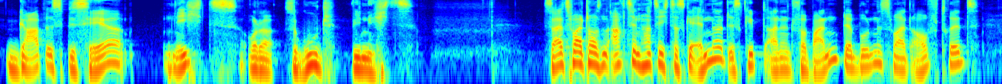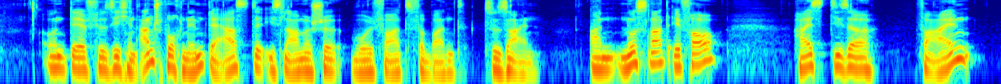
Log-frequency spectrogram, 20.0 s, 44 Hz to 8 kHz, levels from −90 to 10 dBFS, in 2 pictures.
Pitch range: 105-140 Hz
